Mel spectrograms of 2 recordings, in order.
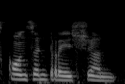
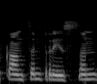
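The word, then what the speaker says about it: concentration: It increases कॉन्सेंट्रेशन, तो अब देखिए बहुत सारे लोग इसे कंसंट्रेशन पढ़ेंगे, सो कंसंट्रेशन टोटली रॉन्ग हो जाएगा।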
